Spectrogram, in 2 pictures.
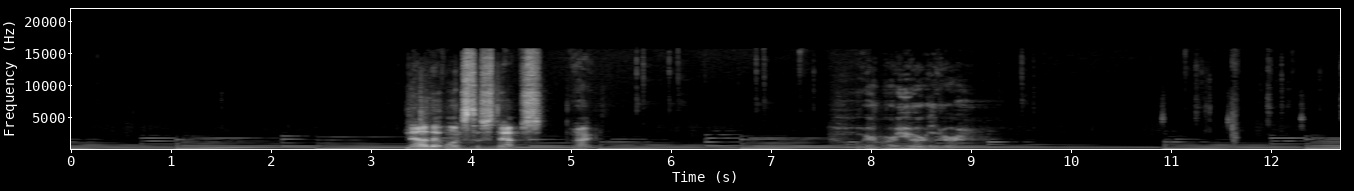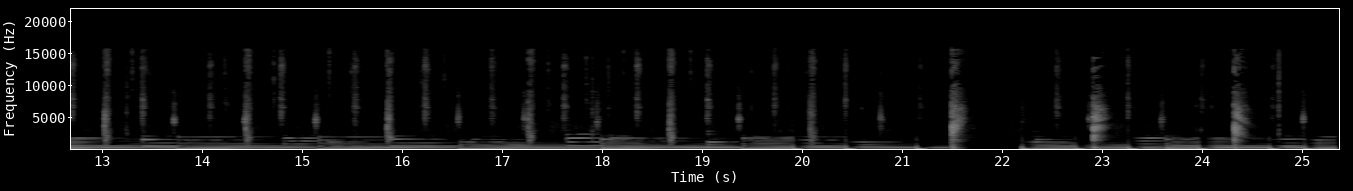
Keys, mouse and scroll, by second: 0.5 alt+z, 1.9 g, 3.3 ctrl+z, 3.7 middle click, 6.4-7.4 drag, 7.4 middle click, 9.5-11.1 drag, 11.1 middle click, 11.6 shift+middle click, 12.2-13.5 middle drag, 15.2 scroll up 1, 15.5 scroll down 1, 16.3 shift+Tab, 17.9 alt+z, 18.2 scroll up 1, 18.9 middle click, 19.8 ctrl+z, 20.8 alt+z, 23.9 ctrl+i, 24.7 x.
